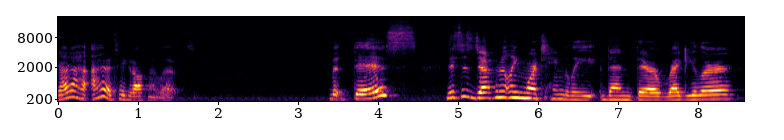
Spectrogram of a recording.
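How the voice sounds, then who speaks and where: A woman's voice: mid-range voice, darkish tone. A young woman, chatting and rambling in a bubbly get-ready-with-me vlog recorded at home. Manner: bubbly, rambling, quick bursts of speech. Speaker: beauty vlogger.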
